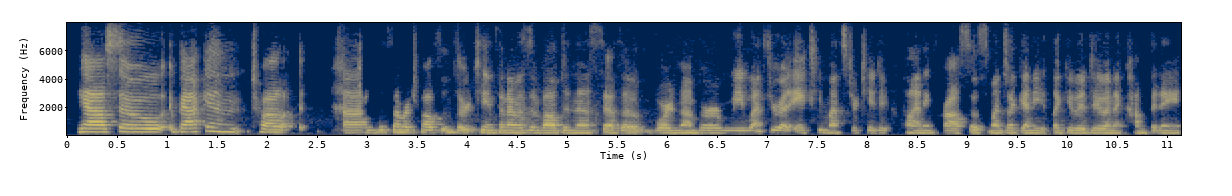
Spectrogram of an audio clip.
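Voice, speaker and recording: A woman with an unremarkable speaking voice keeps a medium pitch and ordinary pitch variation, moving at a moderate pace. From US Midwest (Rockford, Illinois). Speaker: nonprofit executive. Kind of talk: podcast interview.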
